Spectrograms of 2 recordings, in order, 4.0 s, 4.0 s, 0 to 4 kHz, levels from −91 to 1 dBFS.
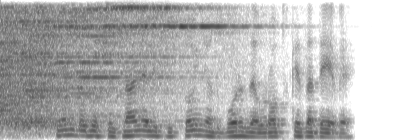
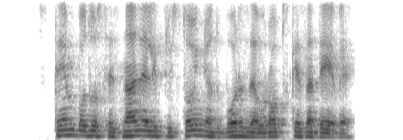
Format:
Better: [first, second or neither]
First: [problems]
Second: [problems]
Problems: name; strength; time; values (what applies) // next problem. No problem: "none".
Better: second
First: background sound (Shatter); 2 dB above the speech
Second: none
